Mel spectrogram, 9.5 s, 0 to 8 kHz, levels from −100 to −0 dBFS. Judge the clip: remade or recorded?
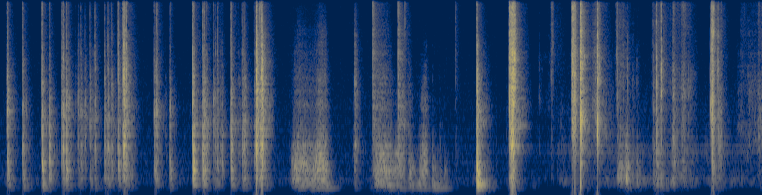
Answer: recorded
